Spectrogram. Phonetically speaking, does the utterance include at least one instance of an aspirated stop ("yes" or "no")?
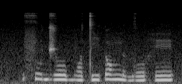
no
